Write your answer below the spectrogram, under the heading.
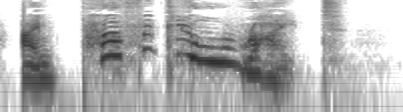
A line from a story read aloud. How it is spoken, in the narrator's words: Sophie said indignantly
